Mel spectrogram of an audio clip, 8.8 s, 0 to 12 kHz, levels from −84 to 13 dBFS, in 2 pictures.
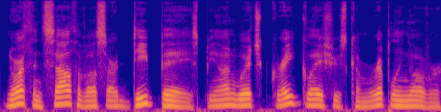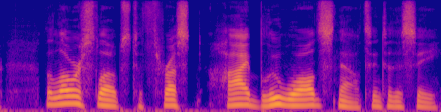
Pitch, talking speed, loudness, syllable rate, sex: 130 Hz, 185 wpm, -18 LUFS, 4.4 syllables/s, male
